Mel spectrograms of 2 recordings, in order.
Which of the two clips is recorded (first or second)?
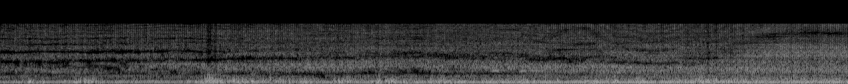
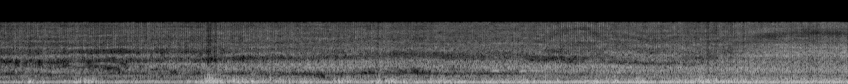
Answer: first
